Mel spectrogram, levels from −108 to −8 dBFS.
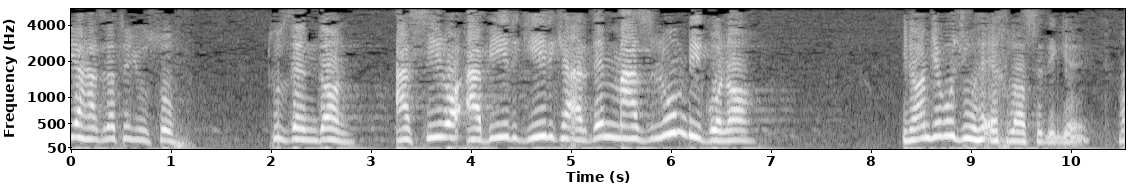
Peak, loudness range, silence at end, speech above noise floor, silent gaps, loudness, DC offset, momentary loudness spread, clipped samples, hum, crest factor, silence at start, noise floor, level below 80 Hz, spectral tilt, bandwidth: -2 dBFS; 4 LU; 0 s; 33 dB; none; -16 LUFS; under 0.1%; 11 LU; under 0.1%; none; 14 dB; 0 s; -48 dBFS; -40 dBFS; -7 dB/octave; 5.4 kHz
